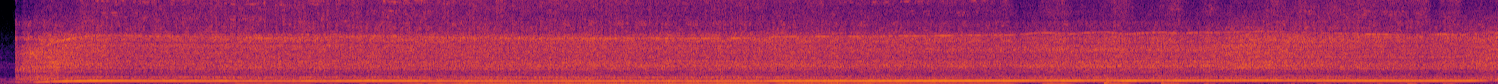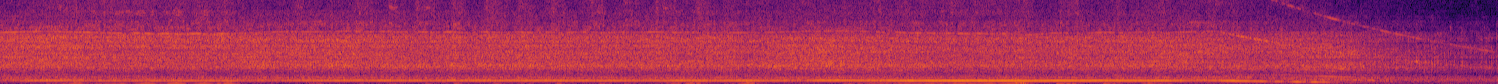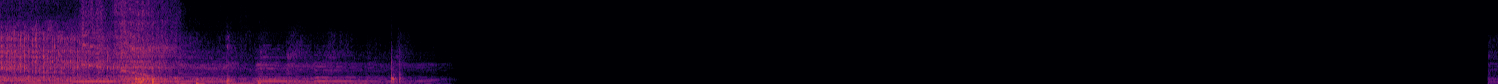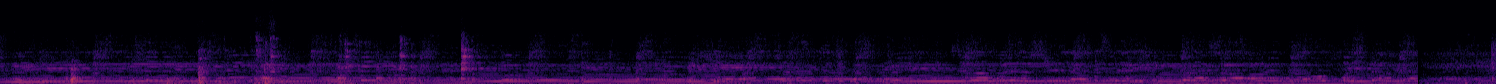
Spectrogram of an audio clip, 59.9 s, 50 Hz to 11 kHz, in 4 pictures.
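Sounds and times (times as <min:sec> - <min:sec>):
angle grinder whining: 0:00.0 - 0:32.1.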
